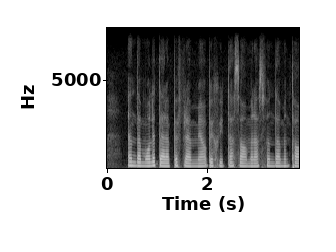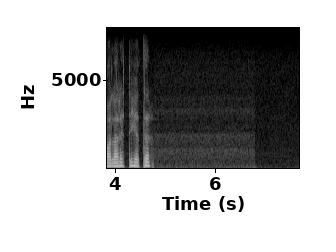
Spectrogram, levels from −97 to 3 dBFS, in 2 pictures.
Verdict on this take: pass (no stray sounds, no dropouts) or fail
pass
